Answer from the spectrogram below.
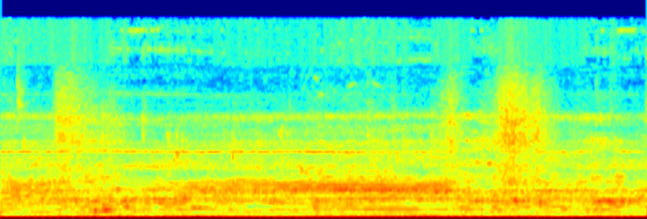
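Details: A percussive vibration massage device, working on the whole fascia through waves, vibration and percussion, is used on a very large man with years of muscle tension during a chiropractic manual therapy session: a steady, low motor hum with a faint buzz.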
